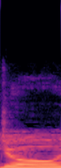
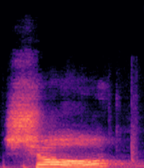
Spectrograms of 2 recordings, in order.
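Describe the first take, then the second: First: The word begins with a 'y' sound. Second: The word begins with an 'sh' sound. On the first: "La doble L y la Y tienen un sonido muy similar" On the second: "En países como Argentina o Uruguay, el sonido de la doble L y la Y a veces puede sonar sh"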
